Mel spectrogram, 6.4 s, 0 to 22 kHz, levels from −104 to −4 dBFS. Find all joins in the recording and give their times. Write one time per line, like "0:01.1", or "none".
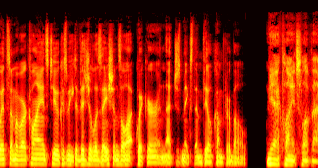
0:01.5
